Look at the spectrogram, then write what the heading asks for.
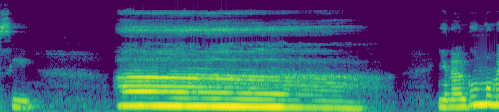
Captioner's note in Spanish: suspiro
